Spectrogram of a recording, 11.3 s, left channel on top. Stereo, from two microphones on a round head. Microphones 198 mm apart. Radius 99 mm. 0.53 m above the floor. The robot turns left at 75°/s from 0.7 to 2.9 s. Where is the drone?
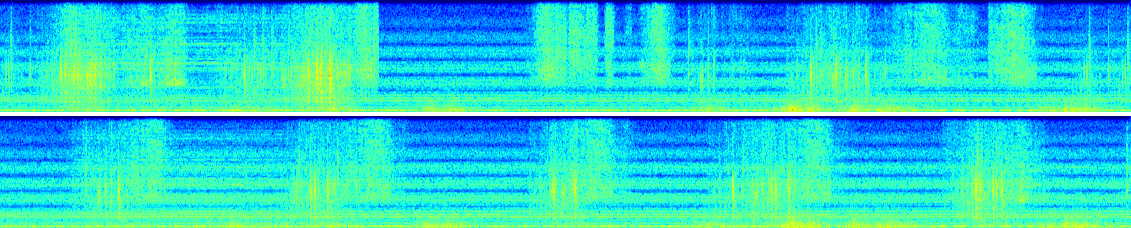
Straight ahead; by 11.3 s 165° right.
